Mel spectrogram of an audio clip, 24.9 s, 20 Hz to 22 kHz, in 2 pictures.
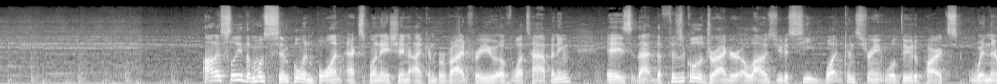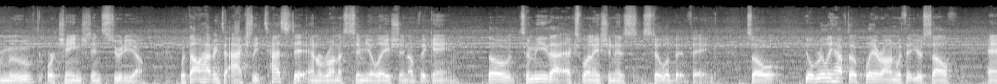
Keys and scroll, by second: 0.5 7, 0.8 5, 1.0 Return, 4.1 Return, 4.4 Return, 6.5 5, 6.5 Return, 8.1 Return.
